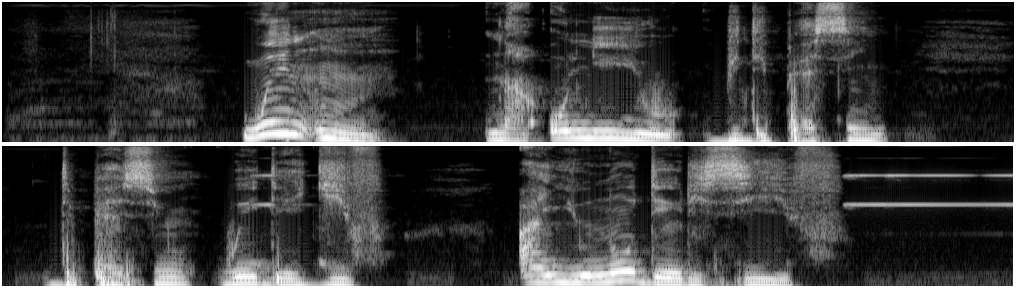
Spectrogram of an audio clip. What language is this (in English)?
Nigerian Pidgin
